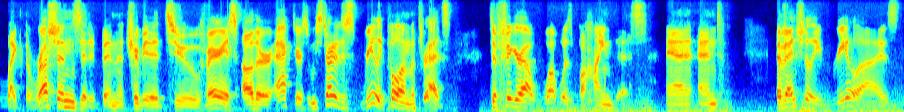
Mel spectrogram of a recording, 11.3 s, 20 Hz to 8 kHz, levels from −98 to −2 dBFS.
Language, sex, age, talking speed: English, male, 30-49, 165 wpm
